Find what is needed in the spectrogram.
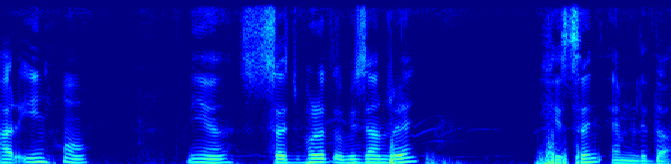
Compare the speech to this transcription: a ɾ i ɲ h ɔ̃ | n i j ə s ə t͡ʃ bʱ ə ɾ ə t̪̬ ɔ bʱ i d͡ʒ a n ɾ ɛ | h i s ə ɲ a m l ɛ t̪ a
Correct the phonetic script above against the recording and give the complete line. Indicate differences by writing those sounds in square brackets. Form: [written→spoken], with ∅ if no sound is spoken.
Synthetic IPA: a ɾ i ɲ h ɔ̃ | n i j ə s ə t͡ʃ bʱ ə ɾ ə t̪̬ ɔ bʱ i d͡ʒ a n ɾ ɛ | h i s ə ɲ [a→ɛ] m l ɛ [t̪→d̪] a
